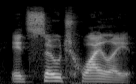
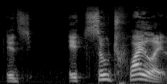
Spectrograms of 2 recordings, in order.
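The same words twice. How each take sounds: First: "so" drawn out slowly and leaned on; slow, heavy stress on "so" in "it's so Twilight"; dragging out "so" to mock the movie. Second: "Twilight" said in a put-on swooning voice, the word "so" left light; mock-dreamy voice on "it's so Twilight"; lampooning the sappy scene in a put-on voice. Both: Shown as a demonstration. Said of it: "I don't have any other way to describe it".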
